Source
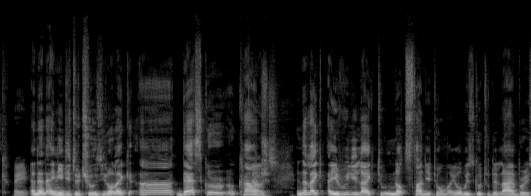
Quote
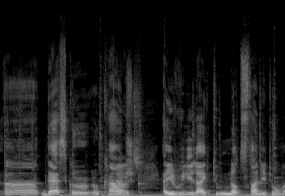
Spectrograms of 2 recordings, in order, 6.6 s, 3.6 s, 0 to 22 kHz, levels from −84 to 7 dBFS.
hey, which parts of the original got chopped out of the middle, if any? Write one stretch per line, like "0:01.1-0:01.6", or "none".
0:03.7-0:04.0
